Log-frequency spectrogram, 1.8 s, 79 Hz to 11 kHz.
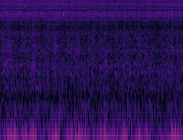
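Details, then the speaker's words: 1961 Chevrolet Corvair Lakewood after FAST XR 700 optical electronic ignition install: deep slow chugging pulses at idle, idle speed set a bit low; to be raised half turns equally on both carburetors. "it's starting a lot easier with this new electronic ignition it's running okay but the idle does seem a little bit low"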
